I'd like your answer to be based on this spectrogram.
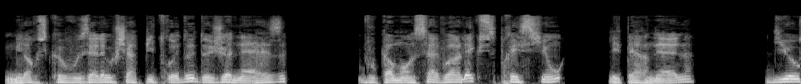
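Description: A man preaches in a slow, deliberate cadence, reading verse after verse. His voice sits fairly low and the recording is dry and close, with no room around it. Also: dry recording. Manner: slow, measured, repeats divine names in a steady cadence. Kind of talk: slow Bible-study sermon reading scripture.

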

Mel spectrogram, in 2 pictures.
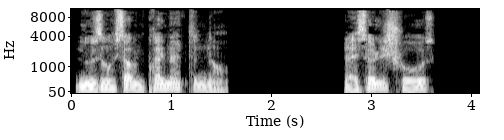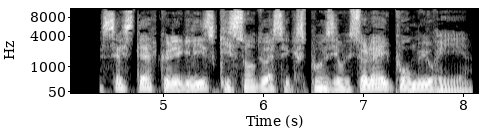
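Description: A man preaching a sermon, reading scripture verses and quotes aloud in a measured, deliberate way. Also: lowish voice, expressive, a little mellow, no echo, clean studio sound.

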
